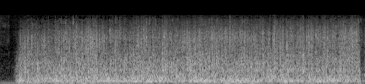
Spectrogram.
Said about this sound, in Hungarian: Így hömpölygött az eső ma délután Budán.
